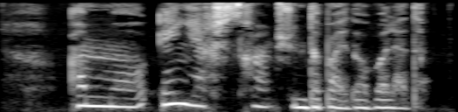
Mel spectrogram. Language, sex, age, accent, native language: Uzbek, female, 18-24, Qashqadaryo, Uzbek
